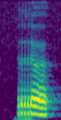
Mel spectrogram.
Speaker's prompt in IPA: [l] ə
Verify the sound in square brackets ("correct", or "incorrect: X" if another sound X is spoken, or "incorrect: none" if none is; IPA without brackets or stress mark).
incorrect: r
